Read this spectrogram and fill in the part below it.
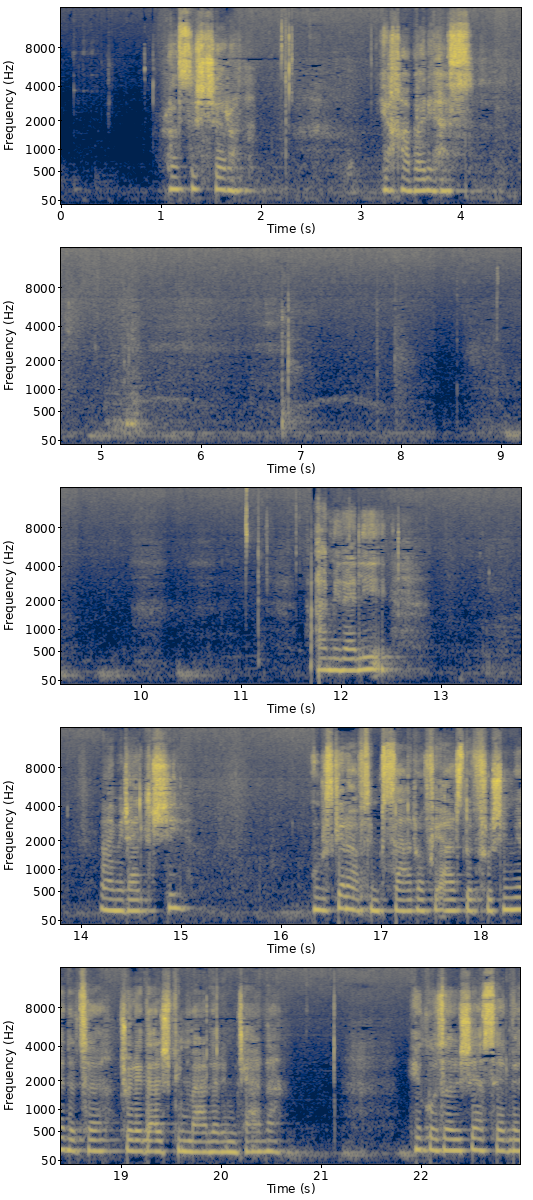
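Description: A woman speaks quietly and earnestly, close by.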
